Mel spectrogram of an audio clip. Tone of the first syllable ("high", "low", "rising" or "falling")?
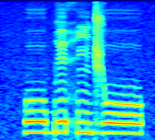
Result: high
